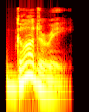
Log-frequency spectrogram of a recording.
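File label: "gaudery", British English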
